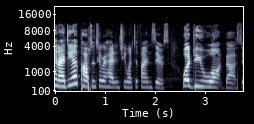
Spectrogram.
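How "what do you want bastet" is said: growled, growling voice. A narrator reads a god's question to a visitor in a story: growling. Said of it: "Zeus growled".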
